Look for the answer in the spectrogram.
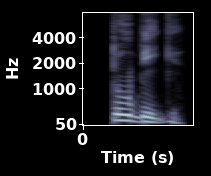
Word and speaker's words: tubig: It is the object marker that introduces what the person is giving to the beneficiary, and that is tubig. Tubig. Tubig. Tubig is spelled as T-U-B-I-G.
